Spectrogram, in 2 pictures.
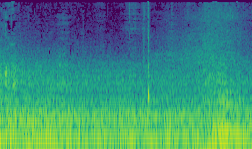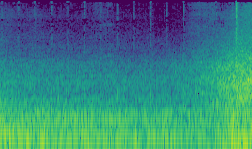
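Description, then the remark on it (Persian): A car's engine hums steadily from inside the vehicle as it drives, a continuous low rumble that swells briefly midway and again near the end. “اجازه بدی من رانندگی میکنم نه خودم رانندگی میکنم لطفا نگه دارید”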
